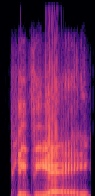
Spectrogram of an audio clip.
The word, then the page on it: PVA: American English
